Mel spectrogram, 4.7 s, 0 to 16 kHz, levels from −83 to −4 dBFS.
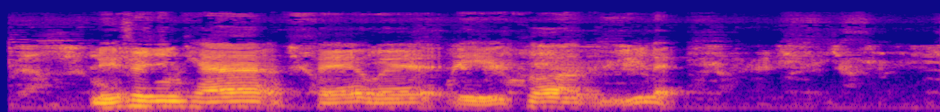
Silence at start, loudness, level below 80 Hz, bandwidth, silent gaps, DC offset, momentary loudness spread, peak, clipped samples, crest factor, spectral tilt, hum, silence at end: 0.05 s; -19 LUFS; -58 dBFS; 11.5 kHz; none; under 0.1%; 16 LU; -2 dBFS; under 0.1%; 20 dB; -4 dB/octave; none; 0 s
